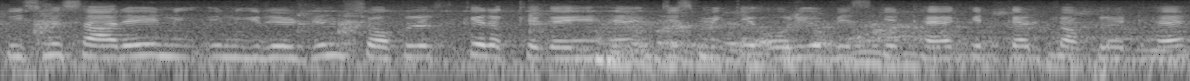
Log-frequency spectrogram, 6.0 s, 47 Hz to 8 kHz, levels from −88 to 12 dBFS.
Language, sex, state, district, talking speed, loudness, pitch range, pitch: Hindi, female, Haryana, Charkhi Dadri, 170 wpm, -17 LUFS, 205-230 Hz, 220 Hz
